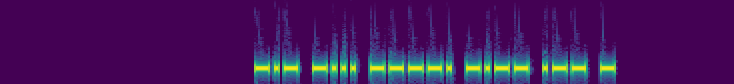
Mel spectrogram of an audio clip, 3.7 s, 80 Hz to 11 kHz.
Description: Morse code, heard as a keyed tone, about 47 wpm, 700 Hz. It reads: KB9YWT
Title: USA Call Signs - 6 Characters - 50wpm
